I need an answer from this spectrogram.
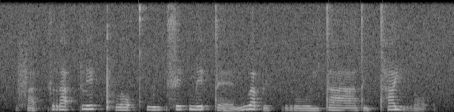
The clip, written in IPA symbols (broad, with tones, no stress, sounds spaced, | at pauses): f a˨˩ t̚ k r a˥˩ ʔ p l e˥˩ k̚ pʰ l ɔ˦˥ ʔ kʰ w i˦˥ ʔ s e˦˥ k̚ m e˦˥ ʔ t ɛː˨˩ m u˥˩ a̯ p e˨˩ k̚ p r oː˧ j t aː˧ t i˨˩ ʔ tʰ a˥˩ j r ɔ˨˩ ʔ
